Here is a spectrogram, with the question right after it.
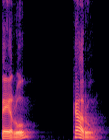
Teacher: yung soft R mabilis na R. Katulog ng tagalog natin na R · R hindi siya exaggerated normal. So ginagamit itong R na ito yung soft R kapag ang R nasa gitna ng dalawang vowels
